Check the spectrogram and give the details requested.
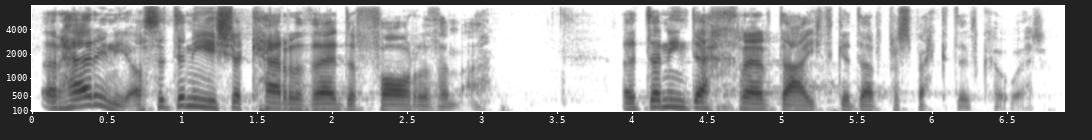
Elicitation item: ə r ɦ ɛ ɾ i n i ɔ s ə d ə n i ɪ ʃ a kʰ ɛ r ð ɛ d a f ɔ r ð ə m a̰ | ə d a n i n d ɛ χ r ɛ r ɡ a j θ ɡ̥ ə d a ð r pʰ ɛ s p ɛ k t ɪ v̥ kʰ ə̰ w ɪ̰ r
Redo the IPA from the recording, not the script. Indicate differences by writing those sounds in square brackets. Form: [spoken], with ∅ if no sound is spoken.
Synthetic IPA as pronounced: ə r ɦ ɛ ɾ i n i ɔ s ə d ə n i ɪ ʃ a kʰ ɛ r ð ɛ d [ə] f ɔ r ð ə m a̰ | ə d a n i n d ɛ χ r ɛ r [d] a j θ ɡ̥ ə d a [∅] r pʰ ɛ s p ɛ k t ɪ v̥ kʰ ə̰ w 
